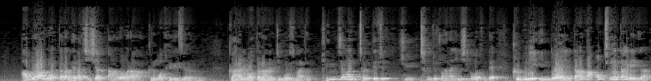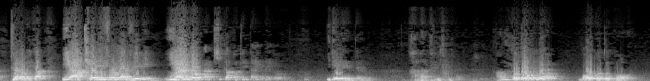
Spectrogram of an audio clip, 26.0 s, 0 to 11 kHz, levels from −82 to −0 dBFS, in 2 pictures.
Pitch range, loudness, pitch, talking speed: 175-215 Hz, -13 LUFS, 190 Hz, 325 characters per minute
